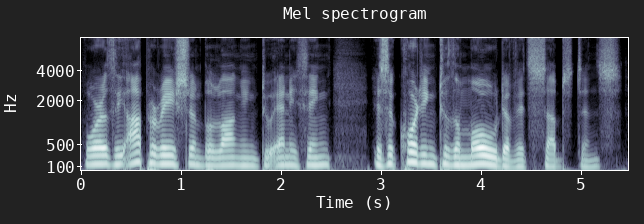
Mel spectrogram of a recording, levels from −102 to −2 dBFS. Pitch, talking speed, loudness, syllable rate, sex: 130 Hz, 155 wpm, -18 LUFS, 5.1 syllables/s, male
